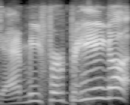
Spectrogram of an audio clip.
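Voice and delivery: loud, high-pitched screaming.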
